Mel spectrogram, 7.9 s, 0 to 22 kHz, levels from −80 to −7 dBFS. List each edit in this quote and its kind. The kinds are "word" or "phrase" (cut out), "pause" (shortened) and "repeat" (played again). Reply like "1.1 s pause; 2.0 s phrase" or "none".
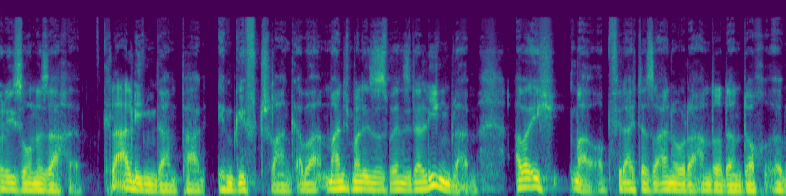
2.0 s word; 3.9 s word; 5.7 s word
